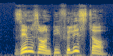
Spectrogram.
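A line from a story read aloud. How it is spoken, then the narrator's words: Calling out again. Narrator (German): rief sie wieder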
